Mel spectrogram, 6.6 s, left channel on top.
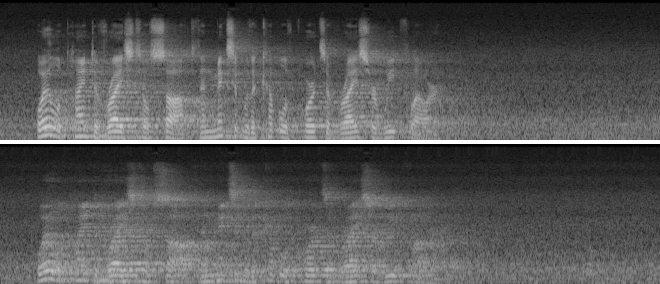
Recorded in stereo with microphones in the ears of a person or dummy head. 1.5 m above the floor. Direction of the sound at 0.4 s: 60° left (ahead or behind).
